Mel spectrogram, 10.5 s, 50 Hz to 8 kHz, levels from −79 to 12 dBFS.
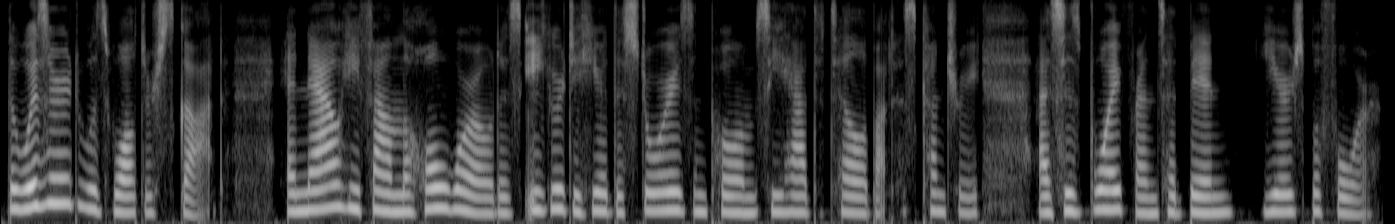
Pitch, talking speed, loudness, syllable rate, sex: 230 Hz, 200 wpm, -19 LUFS, 4.8 syllables/s, female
